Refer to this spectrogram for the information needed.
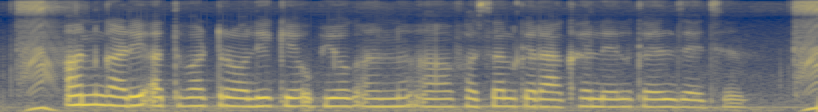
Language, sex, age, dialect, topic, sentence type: Maithili, female, 18-24, Eastern / Thethi, agriculture, statement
